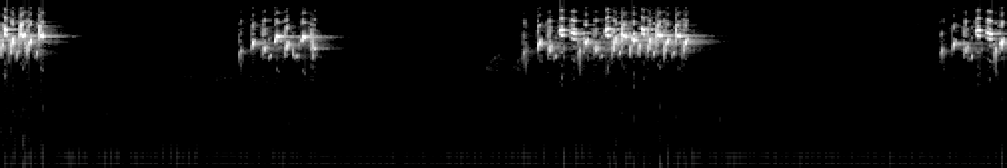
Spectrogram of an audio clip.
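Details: A Moroccan European goldfinch at a breeding farm sings in bright, tinkling bursts of rapid twittering notes, each lasting about one to two seconds with short pauses between.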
